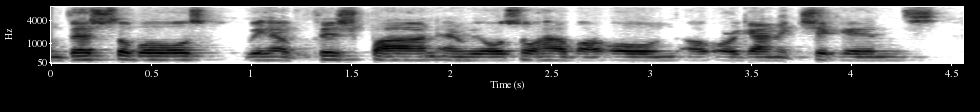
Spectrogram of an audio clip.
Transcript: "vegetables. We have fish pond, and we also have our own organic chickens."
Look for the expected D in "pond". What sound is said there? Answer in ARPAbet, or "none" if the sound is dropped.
none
